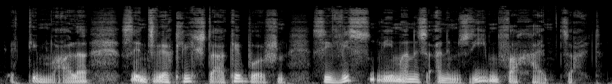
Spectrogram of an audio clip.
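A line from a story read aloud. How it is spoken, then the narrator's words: Amused slurring. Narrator (German): Der Zwischenfall amüsierte ihn, und er lallte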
